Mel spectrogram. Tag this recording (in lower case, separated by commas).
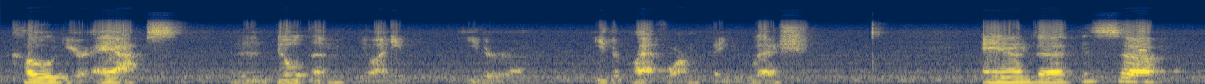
speech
